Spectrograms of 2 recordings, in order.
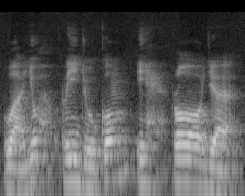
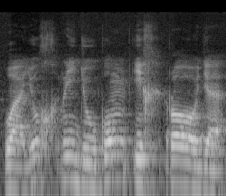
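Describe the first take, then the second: First: It uses a soft, breathy h sound. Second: It uses a harsh, rasping kh sound. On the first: It means confusing you. The speaker calls it wrong. "yang kedua ... huruf ha" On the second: It means bringing you out. The speaker calls it right. "Yang pertama ... pakai huruf kha"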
